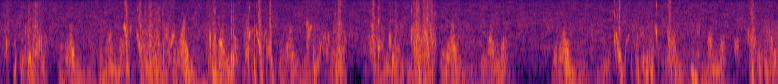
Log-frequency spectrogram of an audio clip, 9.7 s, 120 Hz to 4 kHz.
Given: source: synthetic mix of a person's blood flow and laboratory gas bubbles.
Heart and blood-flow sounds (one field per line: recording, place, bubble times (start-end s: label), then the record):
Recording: Doppler ultrasound of blood flow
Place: precordium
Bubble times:
0.04-0.11 s: bubbles
0.15-0.61 s: bubbles
1.52-1.65 s: bubbles
1.69-2.19 s: bubbles
2.56-2.96 s: bubbles
3.02-3.45 s: bubbles
3.83-4.33 s: bubbles
4.58-4.78 s: bubbles
4.83-5.46 s: bubbles
7.63-8.24 s: bubbles
8.32-8.48 s: bubbles
8.60-8.76 s: bubbles
9.16-9.25 s: bubbles
9.32-9.74 s: bubbles
From the record:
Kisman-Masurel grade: 332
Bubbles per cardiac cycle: rolling drumbeat, 9 or more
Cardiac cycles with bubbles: 50 to 99%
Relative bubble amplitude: moderate (0.250 to 0.450)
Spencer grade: 3 (all of the cardiac periods contain showers or single bubble signals, but not dominating or overriding the cardiac motion signals)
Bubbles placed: anywhere in the cardiac cycle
